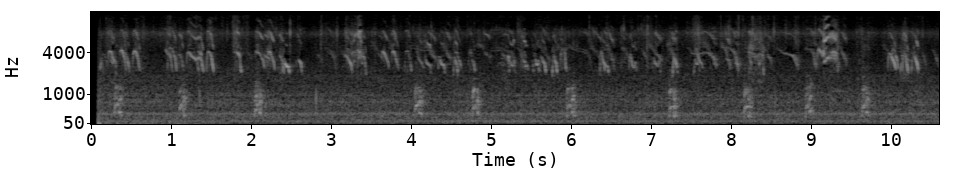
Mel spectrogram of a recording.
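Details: Chicken chicks on a ranch in Morgan Hill, California, eating hard-boiled egg; a dense chorus of high, thin, downslurred peeps from many chicks, with soft regular pecking taps roughly every second underneath.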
